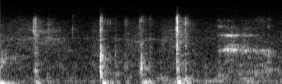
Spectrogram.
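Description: Faint computer keyboard typing: about five separate key clicks spread over two seconds.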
